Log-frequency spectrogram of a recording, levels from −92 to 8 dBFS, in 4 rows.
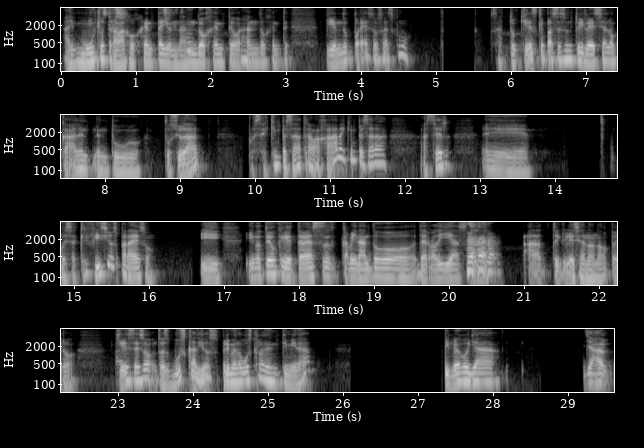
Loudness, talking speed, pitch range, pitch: -24 LUFS, 155 wpm, 95-130 Hz, 110 Hz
